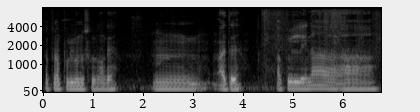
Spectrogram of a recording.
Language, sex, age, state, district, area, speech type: Tamil, male, 18-30, Tamil Nadu, Namakkal, rural, spontaneous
